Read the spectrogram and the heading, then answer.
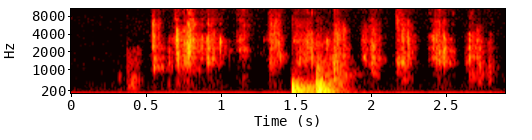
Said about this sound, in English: Did you know that English phrasal verb, swish around? So normally you would probably do this with mouthwash. I'm going to do it with water. Hopefully no water spills out of my mouth.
